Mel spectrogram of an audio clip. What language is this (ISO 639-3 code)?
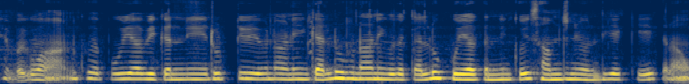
doi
